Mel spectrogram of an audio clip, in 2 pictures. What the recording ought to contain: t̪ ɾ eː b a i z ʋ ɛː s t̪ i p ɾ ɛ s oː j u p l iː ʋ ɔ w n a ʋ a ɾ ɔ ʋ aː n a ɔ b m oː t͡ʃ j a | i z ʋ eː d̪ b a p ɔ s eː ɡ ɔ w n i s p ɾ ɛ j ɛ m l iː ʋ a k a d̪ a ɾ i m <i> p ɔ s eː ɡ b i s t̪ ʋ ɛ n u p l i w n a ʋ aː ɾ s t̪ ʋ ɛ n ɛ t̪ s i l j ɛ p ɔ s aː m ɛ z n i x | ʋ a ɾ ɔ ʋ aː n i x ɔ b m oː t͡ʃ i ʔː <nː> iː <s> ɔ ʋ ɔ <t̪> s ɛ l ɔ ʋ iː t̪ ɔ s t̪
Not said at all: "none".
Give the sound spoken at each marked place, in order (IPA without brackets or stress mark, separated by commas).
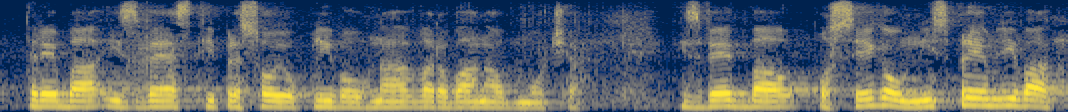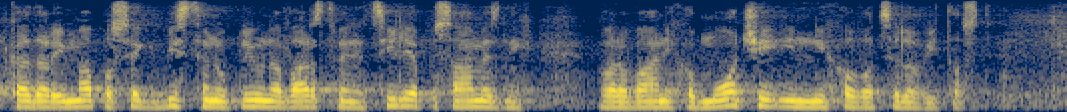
a, nː, x, t̪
